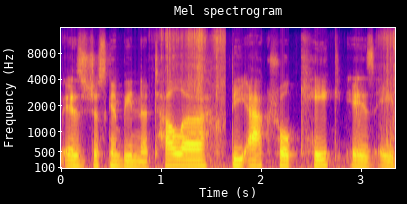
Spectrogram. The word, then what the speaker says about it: Nutella: to say it wrong in this video it's Nutella that's wild anyways so I'm going to continue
